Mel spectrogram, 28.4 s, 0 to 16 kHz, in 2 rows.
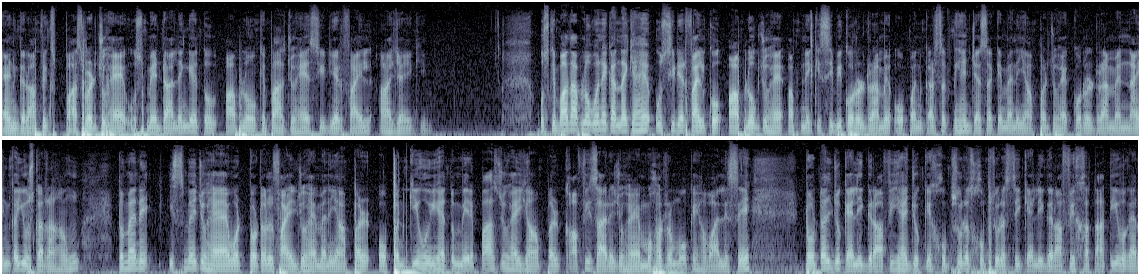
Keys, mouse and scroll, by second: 10.2 click, 12.5 typing, 16.0 F5, 18.6 F2, 19.2-23.6 drag.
